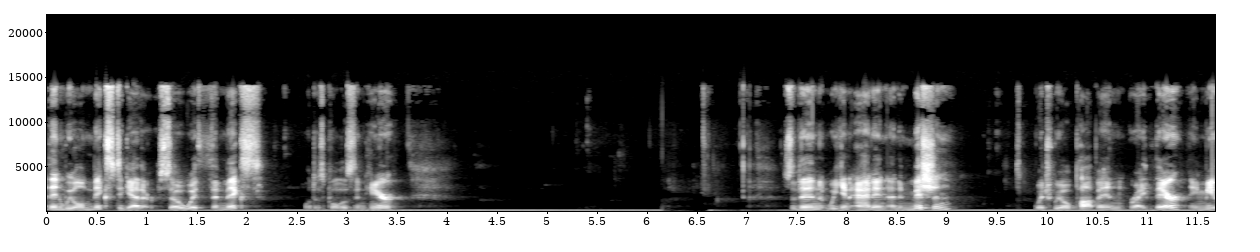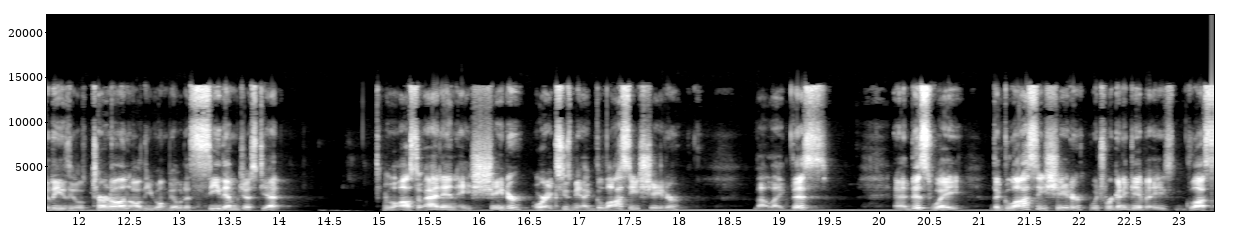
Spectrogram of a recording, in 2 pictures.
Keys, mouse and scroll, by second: 0.9 g, 1.8 click, 2.2 g, 2.6 click, 3.0 click, 3.7 shift+a, 7.7 g, 9.4 click, 9.9 click, 11.4 click, 14.5 shift+a, 18.5 g, 19.2 click, 19.7 click, 22.3 ctrl+click.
